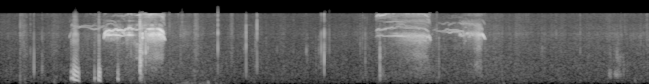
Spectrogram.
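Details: Female snowy owl on the nest with young, greeting a male arriving with prey before feeding the offspring: harsh, hissing screeches in short bursts under a second, two pairs a few seconds apart, with quiet clicks and rustles between.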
